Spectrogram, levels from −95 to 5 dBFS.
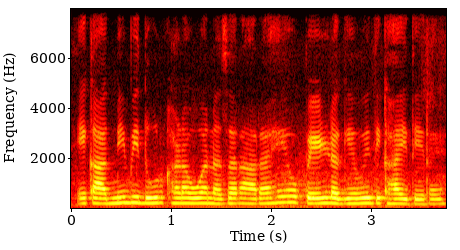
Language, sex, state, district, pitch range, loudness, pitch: Hindi, female, Madhya Pradesh, Bhopal, 200-215 Hz, -16 LUFS, 210 Hz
